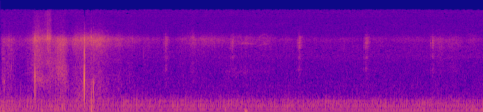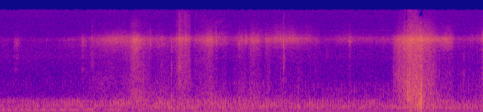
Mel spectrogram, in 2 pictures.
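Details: Happy kitten purring through cuddles, food and sleep: a steady, low rumbling purr runs continuously for about eight seconds, with soft handling clicks and brief rustles, and a louder rustling burst near the end.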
